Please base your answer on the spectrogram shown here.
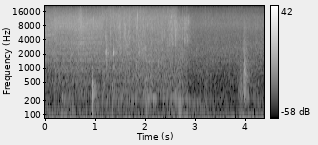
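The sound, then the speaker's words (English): Onions fry in a pan, cooking until translucent and mushy but not yet caramelized, giving a faint, steady sizzle with a few soft clicks scattered through it. “quite a bit until the onions have turned translucent and mushy, and not until like they're caramelized, but quite a bit on the way there.”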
